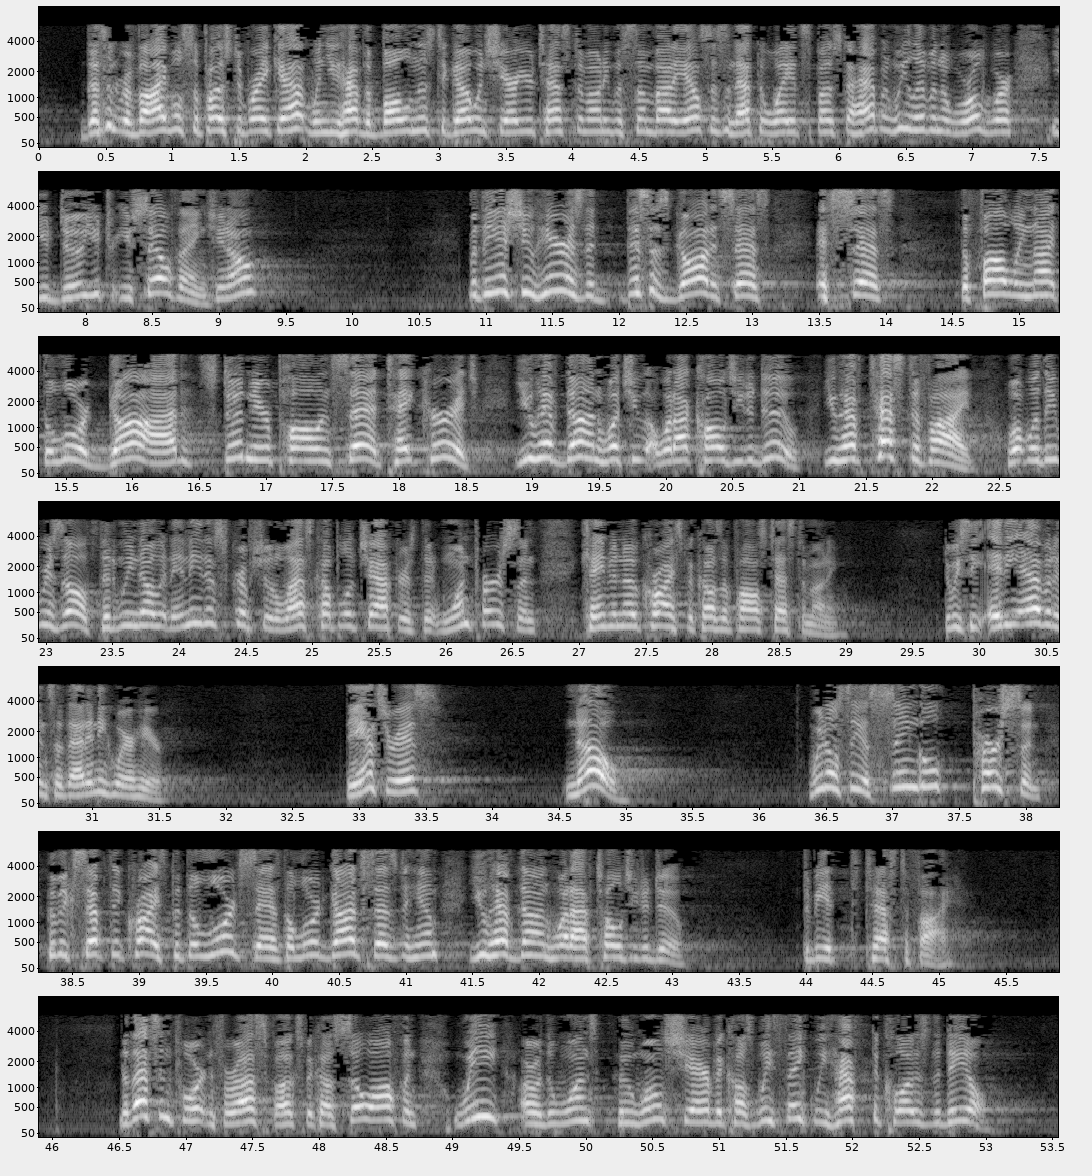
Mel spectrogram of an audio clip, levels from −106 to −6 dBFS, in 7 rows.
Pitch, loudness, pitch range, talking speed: 230 Hz, -24 LUFS, 210-260 Hz, 200 wpm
